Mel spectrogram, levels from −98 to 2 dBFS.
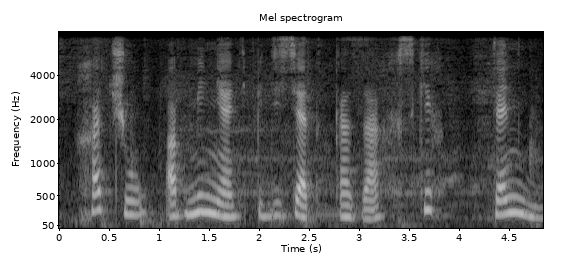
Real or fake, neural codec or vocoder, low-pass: real; none; 7.2 kHz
